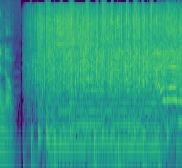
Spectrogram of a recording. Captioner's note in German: Applaus, ruhige Gitarrenmusik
